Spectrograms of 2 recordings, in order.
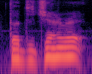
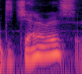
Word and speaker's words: DeGeneres: I always thought it was Ellen the Degenerate. Apparently it's just Ellen DeGeneres or something.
